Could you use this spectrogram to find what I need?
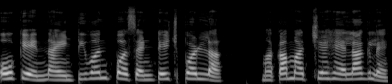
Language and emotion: Goan Konkani, neutral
